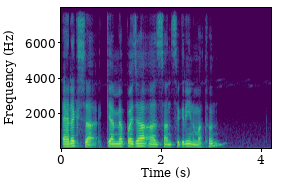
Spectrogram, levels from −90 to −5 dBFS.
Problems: none marked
